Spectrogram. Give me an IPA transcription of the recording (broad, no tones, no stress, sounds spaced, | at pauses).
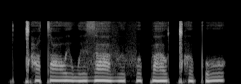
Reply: ǀʰ ə tˤ ʏ w ɪ w ɪ z a v ʏ f ə p a ʊ̯ ǀʰ ə pʼ ʊ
